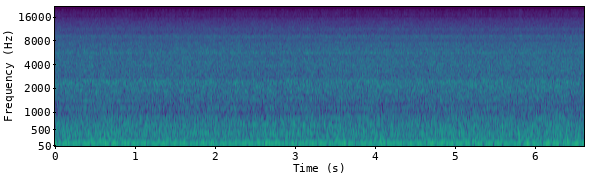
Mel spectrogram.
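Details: Holden HK engine at idle, running better than the previous day but not smooth: steady idle faltering with an uneven, stumbling beat about four times a second; suspected miss on a cylinder, cause not yet found.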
